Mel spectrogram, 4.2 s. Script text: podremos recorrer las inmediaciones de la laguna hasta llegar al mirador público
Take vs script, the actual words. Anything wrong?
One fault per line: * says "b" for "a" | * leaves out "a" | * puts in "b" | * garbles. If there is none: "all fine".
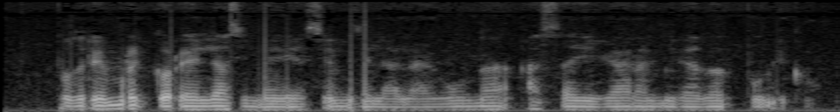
all fine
